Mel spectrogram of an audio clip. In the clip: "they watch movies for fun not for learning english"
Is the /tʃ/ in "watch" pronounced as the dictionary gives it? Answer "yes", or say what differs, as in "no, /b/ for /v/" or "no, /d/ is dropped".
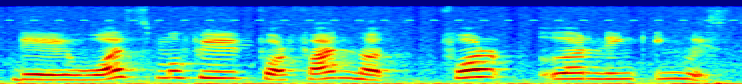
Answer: no, /s/ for /tʃ/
